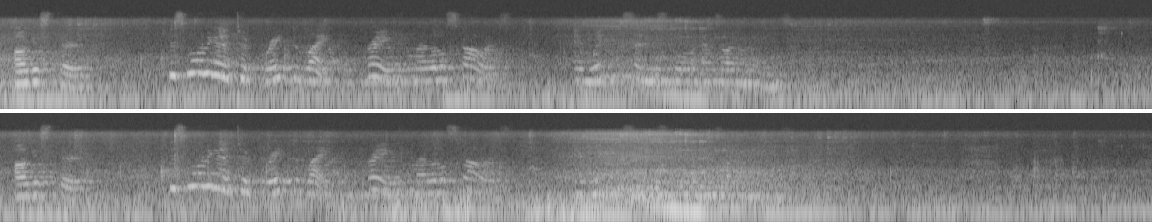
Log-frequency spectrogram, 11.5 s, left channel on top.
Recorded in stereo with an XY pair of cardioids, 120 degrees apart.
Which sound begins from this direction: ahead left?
A woman speaking, at 0.1 s.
